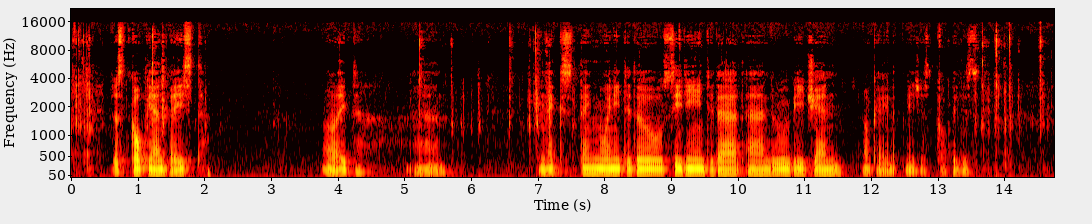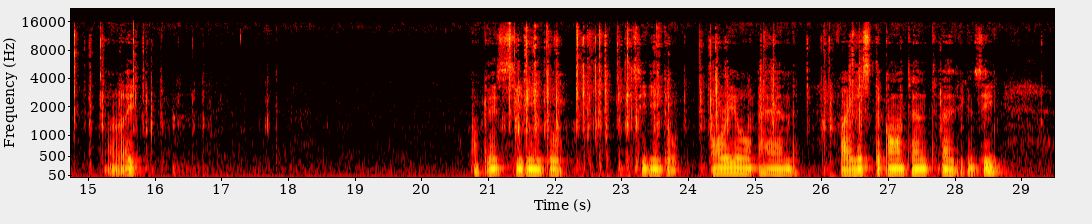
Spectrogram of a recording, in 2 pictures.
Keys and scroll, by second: 0.6 ctrl+v, 1.7 Return, 7.4 alt+é, 10.0 alt+é, 14.3 ctrl+c, 15.2 alt+&, 16.1 alt+s, 21.7-26.9 typing.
